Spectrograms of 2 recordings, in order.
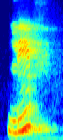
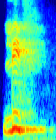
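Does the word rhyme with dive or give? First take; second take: give; give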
